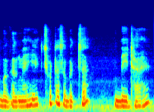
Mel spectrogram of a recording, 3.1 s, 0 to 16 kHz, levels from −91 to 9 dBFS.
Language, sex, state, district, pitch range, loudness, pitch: Hindi, male, West Bengal, Alipurduar, 130-155 Hz, -14 LUFS, 135 Hz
